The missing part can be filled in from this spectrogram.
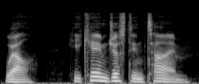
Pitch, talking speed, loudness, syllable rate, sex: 130 Hz, 180 wpm, -16 LUFS, 3.6 syllables/s, male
